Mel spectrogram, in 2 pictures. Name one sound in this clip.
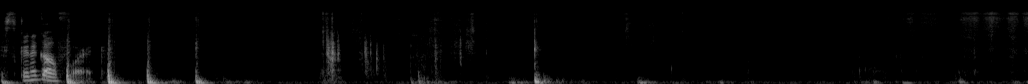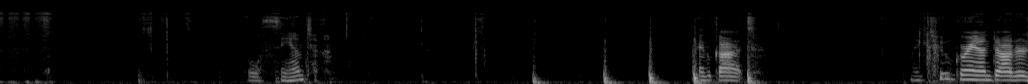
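A glue stick rubs across paper.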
